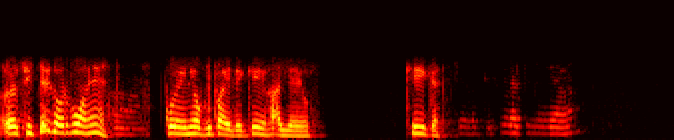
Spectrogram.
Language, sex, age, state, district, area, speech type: Dogri, male, 18-30, Jammu and Kashmir, Samba, rural, conversation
